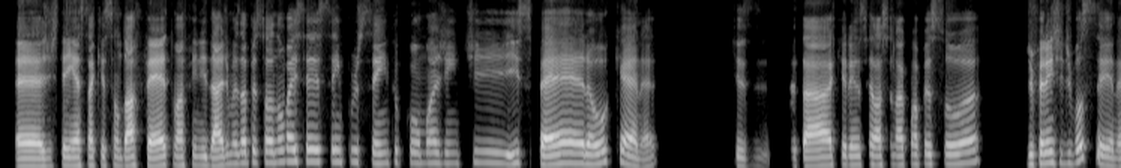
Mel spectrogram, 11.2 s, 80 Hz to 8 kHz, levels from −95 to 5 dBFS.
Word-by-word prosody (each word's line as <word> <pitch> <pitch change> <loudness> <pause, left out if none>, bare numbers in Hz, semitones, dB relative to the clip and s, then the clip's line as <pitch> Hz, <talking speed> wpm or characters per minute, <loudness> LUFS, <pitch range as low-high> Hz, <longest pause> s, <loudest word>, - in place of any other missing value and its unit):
eh, 130 0 +6
a - - +5
gente 130 +1 -13
tem 145 -1 0
essa 140 +1 +1
questão 145 0 -8
do - - +1
afeto, 145 +1 +4
uma 145 - 0
afinidade, 145 0 0
mas 175 +1 -6
a 185 - +3
pessoa 190 -1 -2
não 200 +2 -5
vai 210 0 +1
ser 210 -1 0
100% 200 -2 -7
como 185 0 -7
a 185 0 -3
gente 180 +1 -15
espera 175 -2 +2
ou 185 +4 +1
quer, 195 - +1
né. 125 +1 -10 0.8
Porque 140 -2 -9 0.4
você 140 - -15
está 140 +1 +3
querendo 155 +1 -4
se 150 - -26
relacionar 150 0 -2
com 160 - -14
uma - - -4
pessoa 170 +4 -2 0.5
diferente 175 +3 +1
de 180 - -12
você, 160 - -2
né, 130 - -5
165 Hz, 200 wpm, -24 LUFS, 145-185 Hz, 0.8 s, eh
